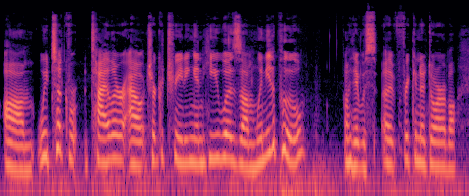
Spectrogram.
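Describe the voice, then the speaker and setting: A woman's voice: medium pitch, a little fast. Chatty middle-aged woman telling family stories. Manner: chatty storyteller, laughs often. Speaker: podcast co-host. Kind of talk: casual chat.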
